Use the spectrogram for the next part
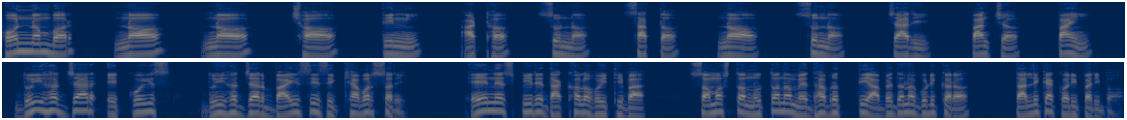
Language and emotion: Odia, neutral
